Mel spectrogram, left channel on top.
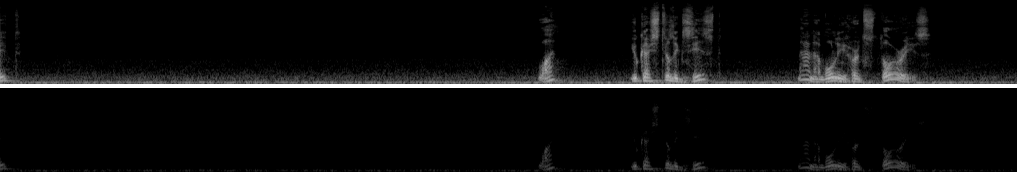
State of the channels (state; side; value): quieter; right; 27.0 dB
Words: What? You guys still exist? Man, I've only heard stories.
